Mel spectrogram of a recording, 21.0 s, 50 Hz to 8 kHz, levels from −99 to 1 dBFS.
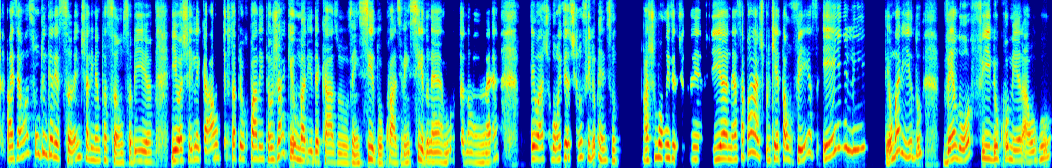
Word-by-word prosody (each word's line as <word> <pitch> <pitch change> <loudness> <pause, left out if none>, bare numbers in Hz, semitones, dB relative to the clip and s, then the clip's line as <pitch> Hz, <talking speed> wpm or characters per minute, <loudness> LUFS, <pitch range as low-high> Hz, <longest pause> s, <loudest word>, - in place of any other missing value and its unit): Mas 215 +1 +2
é 230 - +2
um 265 - -6
assunto 310 0 -4
interessante, 250 - 0
alimentação, 190 -5 -1
sabia? 170 0 -1 0.4
E 185 - +6
eu 185 - +8
achei 190 +1 +2
legal 210 +2 -1
que - - -4
tu - - -11
tá - - +3
preocupada, 220 -1 +1
então, 215 -1 -2
já 265 +9 +1
que 310 - +2
o 235 - 0
marido 185 -3 0
é 175 - +4
caso 160 -2 -3
vencido 150 +6 +1
ou 145 - -3
quase 145 0 -2
vencido, 165 +5 0
né? 170 -1 +1
A - - -8
luta 175 +2 -7
não, 155 -2 -7
né 160 +1 +4 0.8
eu 220 0 +5
acho 210 +1 -1
bom 200 -1 0
investir 235 +2 +2
no 255 - -2
filho 255 -2 -2
mesmo. 195 -5 -3 0.5
Acho 195 +6 0
bom 245 -1 +6
investir 235 - +2 0.3
sua 215 - -3 0.4
energia 220 +1 +5
nessa 210 +4 -1
parte, 315 -2 +2
porque 215 +3 +2
talvez 325 - +1 0.2
ele, 410 -2 +1 0.3
teu - - +2
marido, 265 -6 0 0.4
vendo 200 +5 +3
o 190 - +2
filho 220 0 0
comer 205 -4 -1
algo, 195 - -2
210 Hz, 155 wpm, -22 LUFS, 180-245 Hz, 0.8 s, eu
